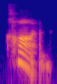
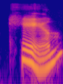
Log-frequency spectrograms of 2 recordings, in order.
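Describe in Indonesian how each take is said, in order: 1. Vokalnya bunyi 'ah' panjang dan membulat. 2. Vokalnya bunyi 'a' datar di depan. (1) "orang Inggris can't" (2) "Kalau orang Amerika can"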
